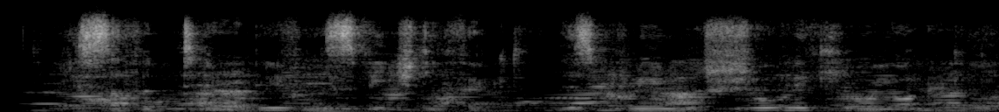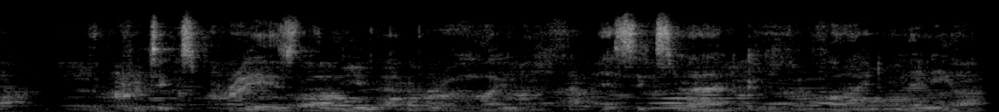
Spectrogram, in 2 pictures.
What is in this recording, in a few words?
male, live rec; SiSEC11; underdetermined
